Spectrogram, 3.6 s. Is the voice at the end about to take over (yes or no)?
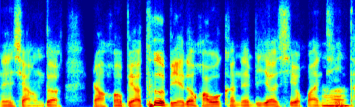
no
